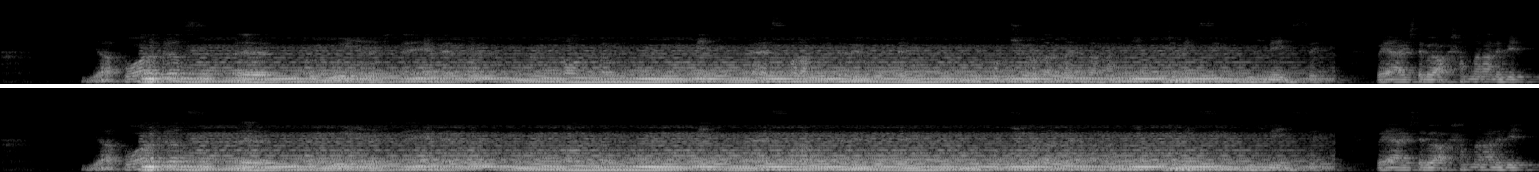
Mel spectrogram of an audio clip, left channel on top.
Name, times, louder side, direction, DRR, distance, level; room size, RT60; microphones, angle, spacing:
voice 1, 0.8-2.0 2.3-6.3 6.7-9.1 9.6-13.2 13.8-15.2, equal, 30° left, -2 dB, 1.4 m, -32 dB
sound 1, 1.4-13.3, right 2 dB, 20° right, 0.3 m, -24 dB
11.5 x 5.8 x 5.3 m, 0.64 s
head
